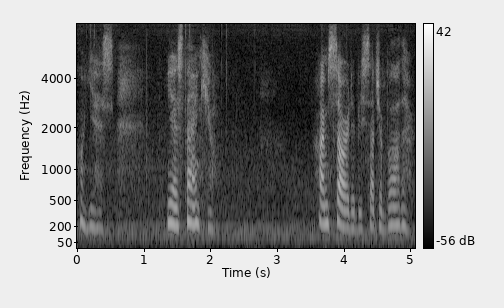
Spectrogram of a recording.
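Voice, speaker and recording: A woman's voice: mid-range voice, a little slow, natural voice. A woman acting a fragile, anxious young working woman in a 1940s radio drama. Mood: subdued, wistful. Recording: muffled, noisy old radio recording.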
